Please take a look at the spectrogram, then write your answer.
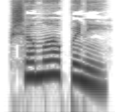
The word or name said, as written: ಕ್ಷಮಾಪಣೆ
